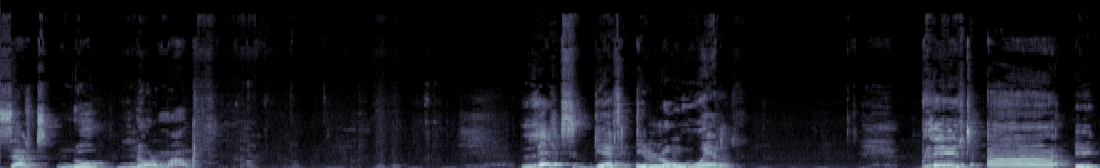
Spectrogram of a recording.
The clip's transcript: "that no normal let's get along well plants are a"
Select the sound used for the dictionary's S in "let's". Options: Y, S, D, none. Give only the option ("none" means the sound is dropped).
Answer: S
